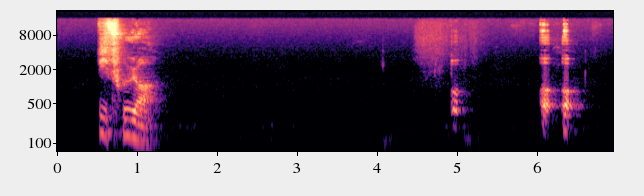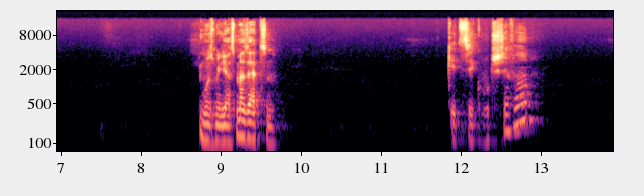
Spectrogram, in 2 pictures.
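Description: A man speaks slowly into a microphone in short phrases, with long pauses between them.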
